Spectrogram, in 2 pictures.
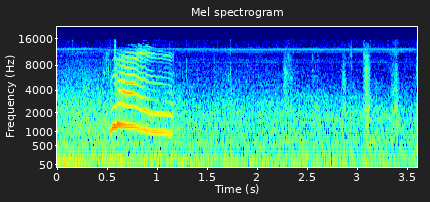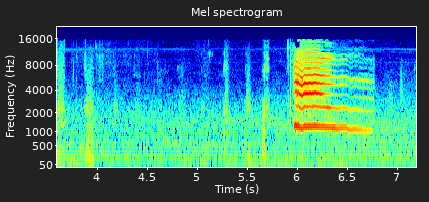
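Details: Hungry orphan kittens, found sick after their mother was gone, meowing for food: two loud, high meows, the first falling in pitch, the second about five seconds later and stronger, with faint clicks and rustles between.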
